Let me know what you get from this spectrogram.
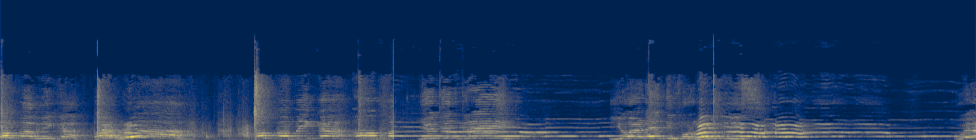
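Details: Meeka, a female pet Siberian Husky, indoors during a dance lesson: wavering vocal sounds mixed with human speech and music, then two long, level, sustained howls near the end.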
